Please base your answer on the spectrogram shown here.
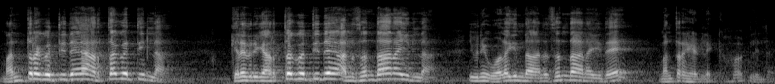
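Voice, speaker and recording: A man delivers a storytelling sermon in a high, light voice. He recounts a scripture tale, stopping to ask the listeners rhetorical questions and briefly voicing the characters' words. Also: expressive, normal speed, gravelly. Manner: narrates a scripture story, acts out short dialogue and asks rhetorical questions. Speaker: religious teacher giving a discourse.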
